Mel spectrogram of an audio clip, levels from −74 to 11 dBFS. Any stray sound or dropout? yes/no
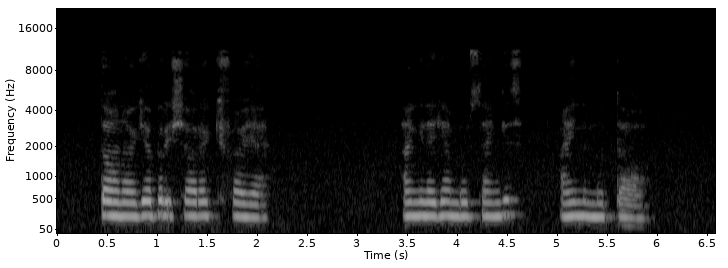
no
